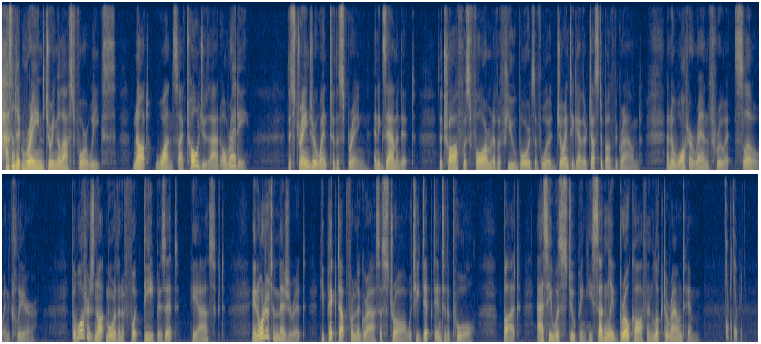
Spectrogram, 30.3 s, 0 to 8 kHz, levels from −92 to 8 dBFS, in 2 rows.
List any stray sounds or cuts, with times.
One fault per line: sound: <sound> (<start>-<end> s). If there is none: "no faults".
sound: chirp (29.6-30.0 s)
